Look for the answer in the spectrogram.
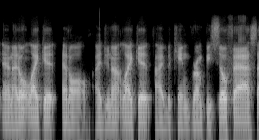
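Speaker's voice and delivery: usual speaking voice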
